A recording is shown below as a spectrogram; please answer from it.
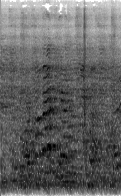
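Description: A group of women talking over one another, lively overlapping voices, with a brief sharp click near the end.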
